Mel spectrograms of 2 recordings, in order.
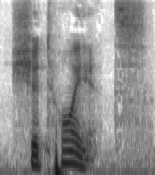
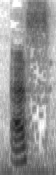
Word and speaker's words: Chatoyance: No, it's going to be Chatoyance. What? Chatoyance. Chatoyance. Bob, I need you to guess how this fucking word is spelled.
